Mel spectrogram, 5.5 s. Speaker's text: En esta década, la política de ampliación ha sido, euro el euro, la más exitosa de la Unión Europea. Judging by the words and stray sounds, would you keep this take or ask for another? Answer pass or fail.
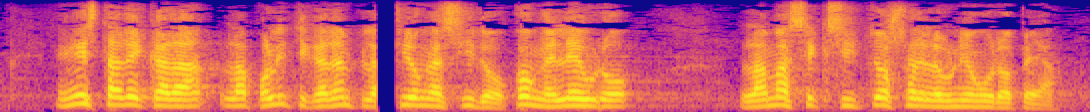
fail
